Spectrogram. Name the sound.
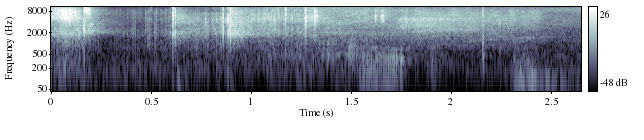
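beer can opened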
